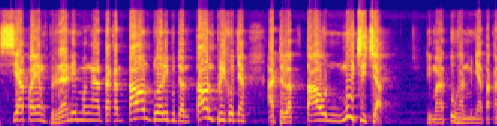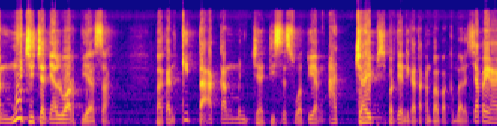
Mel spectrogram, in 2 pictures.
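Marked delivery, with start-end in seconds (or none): 0.0-8.1 high, loud challenge to the crowd; fiery preacher's challenge; preaching at full force. Real, not acted. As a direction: rouse the congregation, loud and high. Preacher challenges congregation loudly.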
